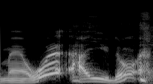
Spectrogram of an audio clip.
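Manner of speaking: very high, rude, dismissive brush-off tone. Describing how East Coast people answer a friendly greeting, mimicking a rude brush-off. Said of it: "they be like".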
